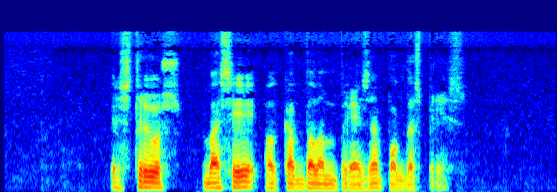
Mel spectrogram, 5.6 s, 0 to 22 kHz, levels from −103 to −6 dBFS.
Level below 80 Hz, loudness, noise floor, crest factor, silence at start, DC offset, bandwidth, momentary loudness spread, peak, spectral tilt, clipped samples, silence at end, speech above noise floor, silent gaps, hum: -50 dBFS; -26 LUFS; -75 dBFS; 20 dB; 1.1 s; under 0.1%; 11.5 kHz; 17 LU; -8 dBFS; -7 dB/octave; under 0.1%; 1.1 s; 49 dB; none; none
